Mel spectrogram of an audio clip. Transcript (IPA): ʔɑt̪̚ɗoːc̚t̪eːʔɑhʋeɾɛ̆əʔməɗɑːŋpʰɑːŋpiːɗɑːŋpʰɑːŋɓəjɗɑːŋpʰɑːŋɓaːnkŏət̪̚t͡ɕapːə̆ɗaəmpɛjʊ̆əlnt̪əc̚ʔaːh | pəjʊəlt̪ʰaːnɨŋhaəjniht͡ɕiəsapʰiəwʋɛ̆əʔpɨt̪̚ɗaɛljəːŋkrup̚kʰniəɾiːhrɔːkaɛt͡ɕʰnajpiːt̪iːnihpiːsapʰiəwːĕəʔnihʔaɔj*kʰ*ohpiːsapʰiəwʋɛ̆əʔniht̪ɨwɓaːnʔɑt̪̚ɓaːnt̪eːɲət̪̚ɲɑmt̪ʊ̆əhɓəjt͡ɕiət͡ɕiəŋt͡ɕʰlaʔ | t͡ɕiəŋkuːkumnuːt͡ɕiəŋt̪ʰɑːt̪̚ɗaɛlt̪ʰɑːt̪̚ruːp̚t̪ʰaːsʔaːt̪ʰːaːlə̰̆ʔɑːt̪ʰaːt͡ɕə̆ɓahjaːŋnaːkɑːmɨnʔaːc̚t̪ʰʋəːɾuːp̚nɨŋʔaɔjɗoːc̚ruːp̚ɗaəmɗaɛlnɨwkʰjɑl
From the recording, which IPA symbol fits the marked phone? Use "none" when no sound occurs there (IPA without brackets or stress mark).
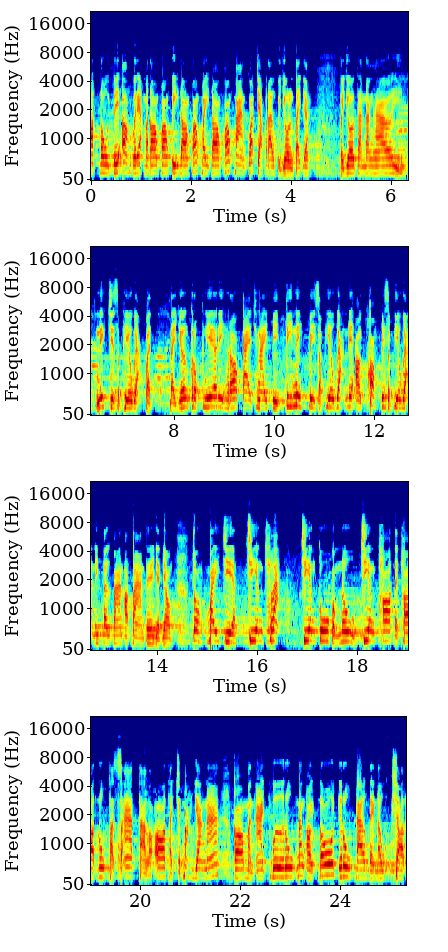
kʰ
